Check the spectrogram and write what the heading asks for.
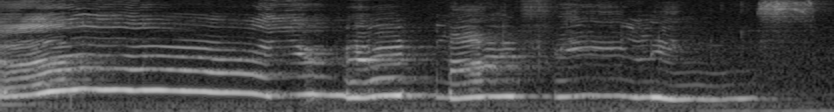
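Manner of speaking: high wailing cry. Acted. Hippo wailing at a compliment, high and crying. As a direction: wail it out, voice way up, slow. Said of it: "she would wail".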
